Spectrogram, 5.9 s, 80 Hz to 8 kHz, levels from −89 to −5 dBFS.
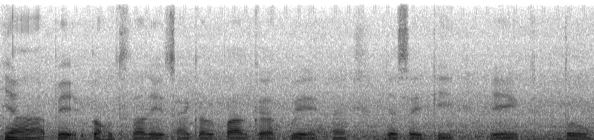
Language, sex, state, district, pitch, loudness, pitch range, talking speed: Hindi, male, Chhattisgarh, Raipur, 105 Hz, -19 LUFS, 95-110 Hz, 130 wpm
